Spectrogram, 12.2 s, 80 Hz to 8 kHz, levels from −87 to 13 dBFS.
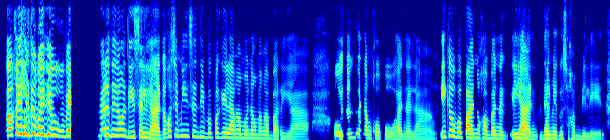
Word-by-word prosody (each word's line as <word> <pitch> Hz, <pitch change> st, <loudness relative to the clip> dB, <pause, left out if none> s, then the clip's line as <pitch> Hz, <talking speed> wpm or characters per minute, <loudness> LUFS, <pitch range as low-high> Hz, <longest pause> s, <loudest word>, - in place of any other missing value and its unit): Okey 445 Hz, +6 st, +8 dB
lang 430 Hz, -2 st, +4 dB
naman 435 Hz, -3 st, +8 dB
'yong 375 Hz, -4 st, +5 dB, 0.2 s
me 320 Hz, -, +9 dB, 0.6 s
mayroon 370 Hz, +2 st, +2 dB
din 360 Hz, -, -1 dB
akong 345 Hz, -1 st, -1 dB
'di 285 Hz, +1 st, -2 dB
selyado 230 Hz, -5 st, 0 dB
kasi 320 Hz, +2 st, -5 dB
minsan 320 Hz, -3 st, -8 dB
'di 285 Hz, -, -8 dB
ba, 260 Hz, 0 st, -8 dB
'pag 260 Hz, +1 st, -8 dB
kailangan 230 Hz, -3 st, -4 dB
mo 220 Hz, -, -8 dB
ng 215 Hz, -1 st, -9 dB
mga 205 Hz, -1 st, -10 dB
barya, 160 Hz, -4 st, -13 dB, 0.7 s
o 180 Hz, 0 st, -6 dB
do'n 230 Hz, +3 st, -8 dB
na 235 Hz, -1 st, -7 dB
lang 215 Hz, 0 st, -7 dB
kukuha 170 Hz, -4 st, -11 dB
na 150 Hz, -1 st, -14 dB
lang. 75 Hz, -, -18 dB, 0.2 s
Ikaw 320 Hz, +3 st, -2 dB
ba 275 Hz, -1 st, 0 dB
paano 235 Hz, -2 st, +3 dB
ka 220 Hz, -1 st, -5 dB
ba 205 Hz, 0 st, -4 dB
nag 200 Hz, -3 st, -11 dB
ayan, 200 Hz, -6 st, 0 dB
dahil 190 Hz, +1 st, -5 dB
may 195 Hz, -1 st, -9 dB
gusto 190 Hz, -2 st, -12 dB
kang 180 Hz, -2 st, -16 dB
bilhin, 155 Hz, -, -16 dB
225 Hz, 190 wpm, -21 LUFS, 185-290 Hz, 0.7 s, me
